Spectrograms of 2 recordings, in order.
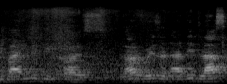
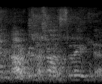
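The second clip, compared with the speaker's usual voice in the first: asks through a real laugh, higher and louder; 5 semitones higher, 3 dB louder than usual. Real, not acted. Actor laughing at the absurdity of French dubbing. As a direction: laugh out the question in disbelief.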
